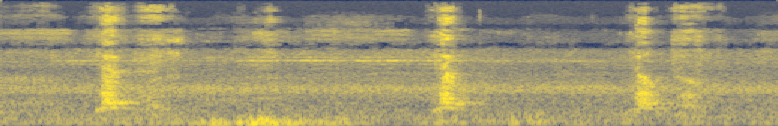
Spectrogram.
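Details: Labrador Retriever dog in Ahmedabad: three short, sharp barks spaced roughly a second or more apart, over a low rumbling background, with a woman speaking Gujarati just before and after.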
